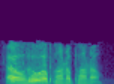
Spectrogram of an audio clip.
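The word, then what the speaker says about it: Ho'oponopono (Hoʻoponopono): and I never pronounce this correctly, but the Ho'oponopono. – Ho'oponopono. – Yes, thank you.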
